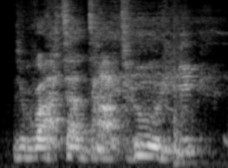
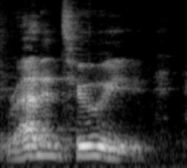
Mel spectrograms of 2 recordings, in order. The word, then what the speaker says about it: Ratatouille: Ratatouille. – It's Ratatouille. – No. – Yep. I promise you it's Ratatouille. I wish you were making this up for comedic purposes. Ratatouille. No, it's Ratatouille.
